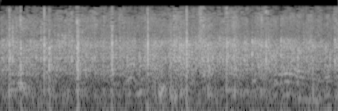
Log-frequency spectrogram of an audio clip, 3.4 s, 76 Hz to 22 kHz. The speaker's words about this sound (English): 4, 3, cue applause.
